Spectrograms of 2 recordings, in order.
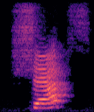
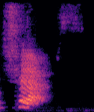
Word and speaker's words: chaps: Okay, before you start, looking at number 2, you can pronounce that word as shaps or chaps. They want you today, for coding purposes, to pronounce it as shaps.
